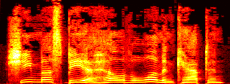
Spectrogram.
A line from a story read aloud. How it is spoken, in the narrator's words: Jose said over the roar of the helo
